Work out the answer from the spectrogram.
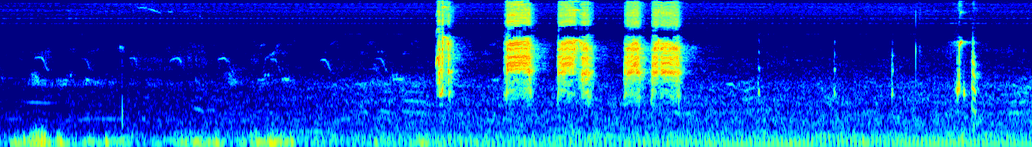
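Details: Black francolin, known locally as kala teetar, giving a harsh, grating call of four loud broadband notes, the last two closely paired, followed by one faint note, over a low rumbling background.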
